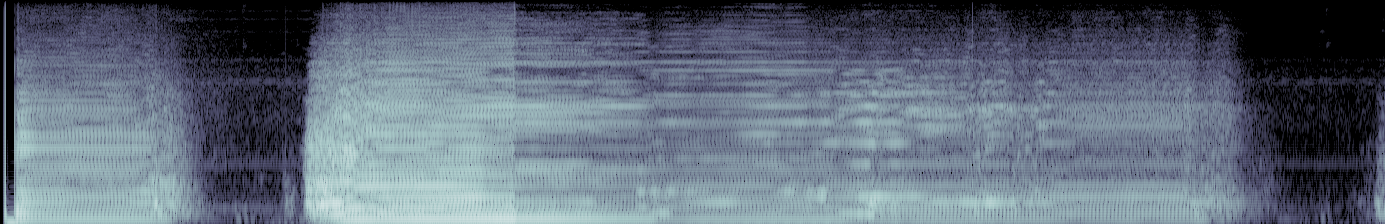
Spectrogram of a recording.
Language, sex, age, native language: Icelandic, male, 20-29, Icelandic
